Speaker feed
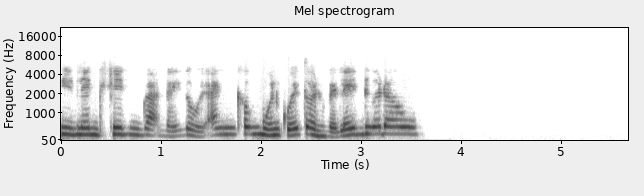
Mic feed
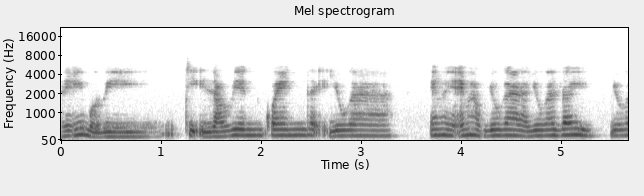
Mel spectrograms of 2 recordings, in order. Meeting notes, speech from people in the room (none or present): present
